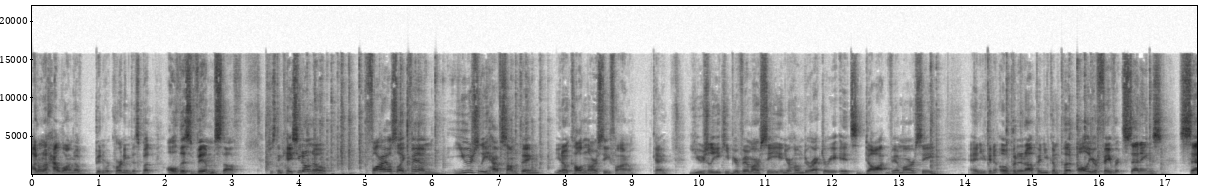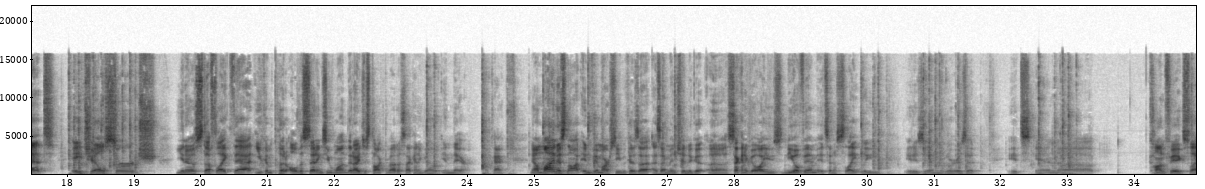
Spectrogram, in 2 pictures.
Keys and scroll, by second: 3.5-7.7 typing, 13.1 Return, 14.2-19.1 typing, 23.1 Escape, 23.9-25.7 typing, 25.5 Escape, 26.7 super+q, 29.7 super+Return, 30.2-33.1 typing.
